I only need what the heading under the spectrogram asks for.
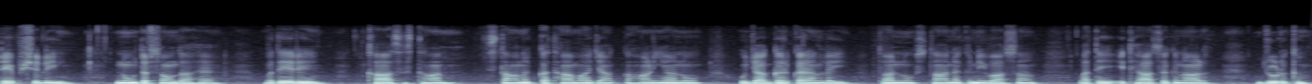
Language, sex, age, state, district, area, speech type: Punjabi, male, 18-30, Punjab, Mohali, urban, spontaneous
